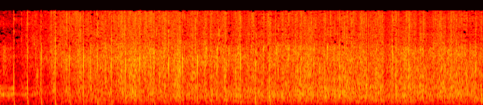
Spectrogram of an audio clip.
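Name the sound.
children applauding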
